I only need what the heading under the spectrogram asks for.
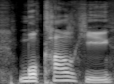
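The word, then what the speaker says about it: Mulcahy: was like is it mccully they probably say it some like similarly but it's like a gaelic last name mulcalchi is how the s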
